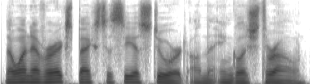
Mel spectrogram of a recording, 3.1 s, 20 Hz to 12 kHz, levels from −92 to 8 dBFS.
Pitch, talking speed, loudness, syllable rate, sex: 105 Hz, 230 wpm, -19 LUFS, 5.7 syllables/s, male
